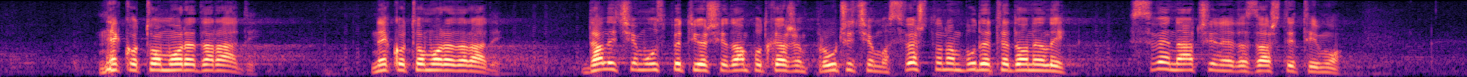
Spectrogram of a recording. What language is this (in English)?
Serbian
